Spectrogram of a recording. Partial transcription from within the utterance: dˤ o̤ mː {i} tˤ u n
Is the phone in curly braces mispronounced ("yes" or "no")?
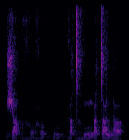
no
